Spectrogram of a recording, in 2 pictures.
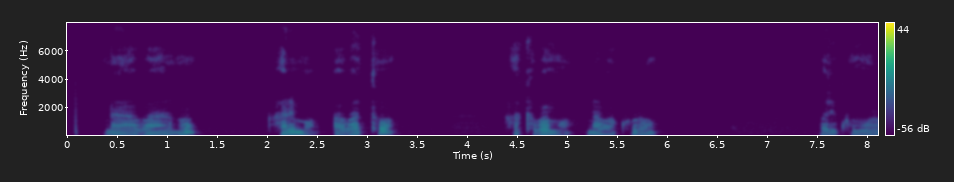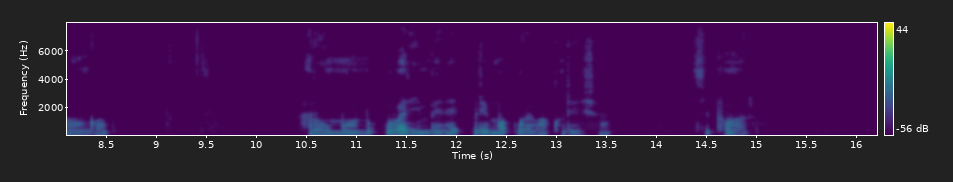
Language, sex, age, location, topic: Kinyarwanda, male, 25-35, Kigali, health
